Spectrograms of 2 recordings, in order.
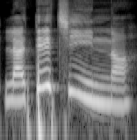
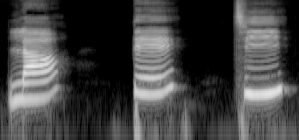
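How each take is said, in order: First: Said in the usual way. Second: "La", pause, "tétine" with a rising end; syllabified. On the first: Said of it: "word said whole after split". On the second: Shown as a demonstration. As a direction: break "La tétine" into beats. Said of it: "word split into syllables". ("La tétine" détaché, montée à la fin)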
